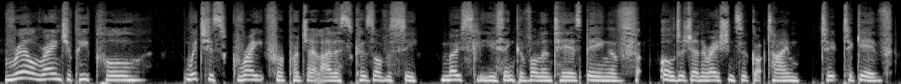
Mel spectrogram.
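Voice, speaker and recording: A woman's voice: mid-range voice, fairly even intonation, moderate pace, no echo. A woman speaking conversationally and earnestly as a director being interviewed on the radio.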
